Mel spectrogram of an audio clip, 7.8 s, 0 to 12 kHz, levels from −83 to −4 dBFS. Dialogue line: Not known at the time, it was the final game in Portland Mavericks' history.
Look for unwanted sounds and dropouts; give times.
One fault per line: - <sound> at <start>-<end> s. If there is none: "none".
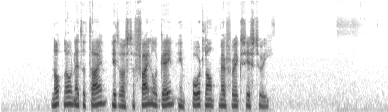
none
